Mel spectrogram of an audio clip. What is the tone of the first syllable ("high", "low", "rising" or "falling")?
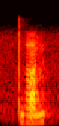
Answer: low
